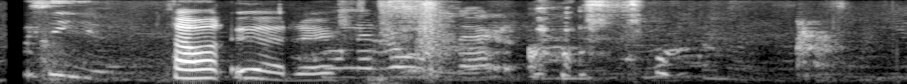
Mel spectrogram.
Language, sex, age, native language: Icelandic, female, 10, Icelandic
